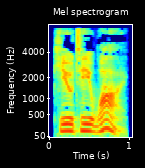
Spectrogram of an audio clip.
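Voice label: "qty", British English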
